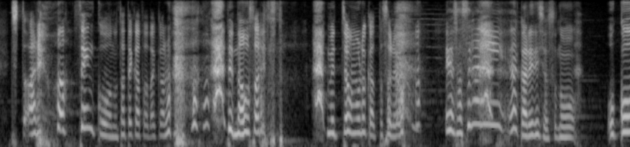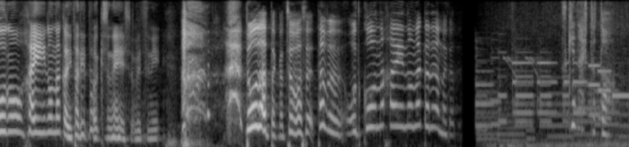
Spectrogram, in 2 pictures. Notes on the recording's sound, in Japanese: 公開収録スペシャル。In資生堂S/PARK。初の公開収録イベントの音源を公開！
